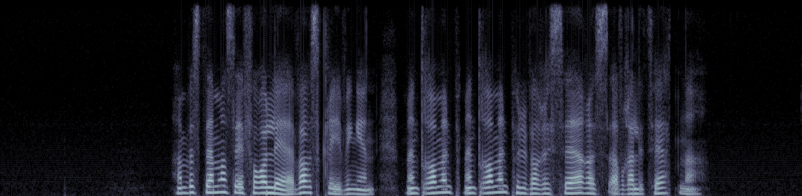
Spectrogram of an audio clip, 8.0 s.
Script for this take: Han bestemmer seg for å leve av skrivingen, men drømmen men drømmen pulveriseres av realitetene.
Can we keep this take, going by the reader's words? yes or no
yes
